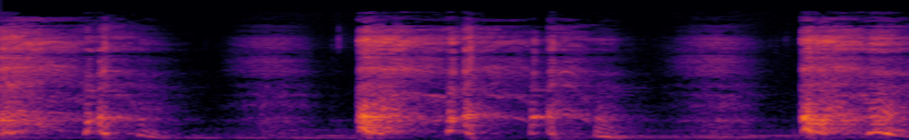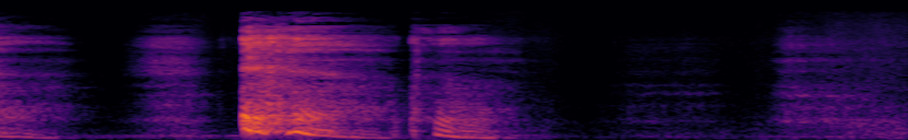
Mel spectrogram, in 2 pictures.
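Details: Four harsh coughing bouts, each followed by a short gasping in-breath, then quiet breathing at the end; cough.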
